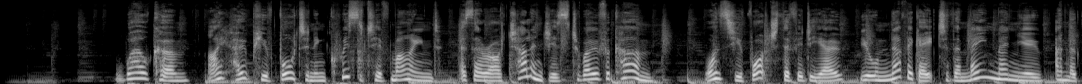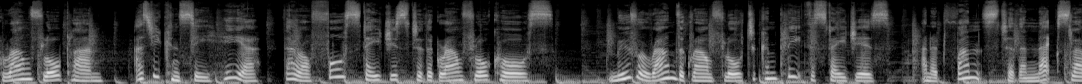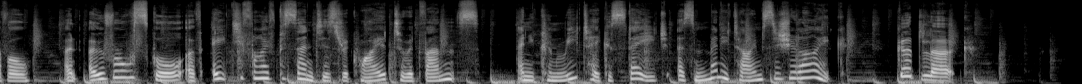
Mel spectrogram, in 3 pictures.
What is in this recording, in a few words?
Explainer Instructional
